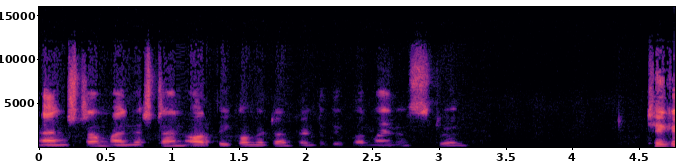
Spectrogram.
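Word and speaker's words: ångström: इसका प्रोनाउंसिएशन होता है, ए के ऊपर ऐसा छोटा सा सर्किल होगा, इसको बोलते हैं हम लोग एंगस्ट्रम।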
